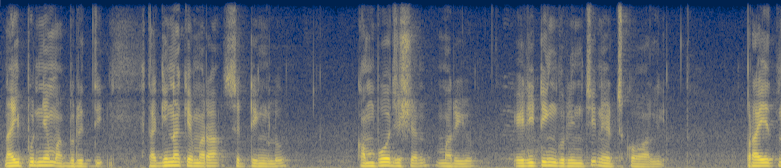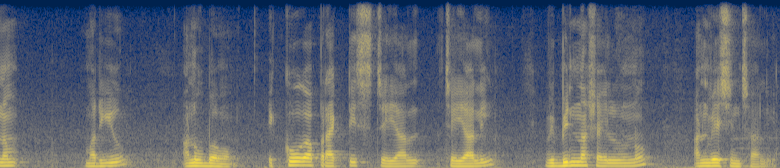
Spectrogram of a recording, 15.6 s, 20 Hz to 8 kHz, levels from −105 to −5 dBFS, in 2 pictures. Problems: none marked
